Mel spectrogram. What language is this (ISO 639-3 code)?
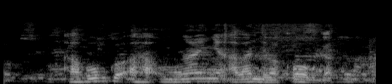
kin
